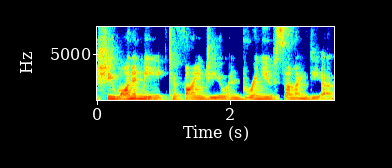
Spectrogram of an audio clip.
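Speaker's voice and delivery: usual speaking voice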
